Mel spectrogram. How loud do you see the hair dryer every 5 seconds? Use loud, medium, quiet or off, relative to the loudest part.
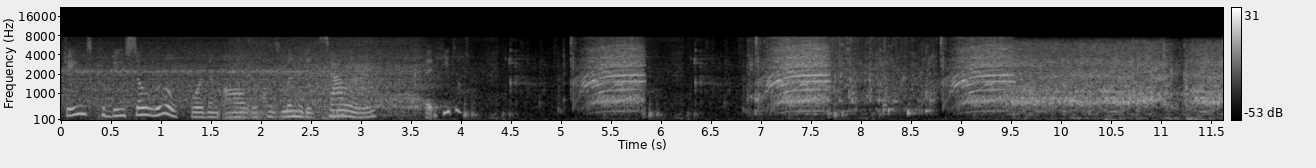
medium, loud, loud.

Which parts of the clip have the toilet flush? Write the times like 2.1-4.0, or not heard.
1.6-3.0, 6.8-8.8.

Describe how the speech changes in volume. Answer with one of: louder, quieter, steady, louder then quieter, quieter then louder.
quieter.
